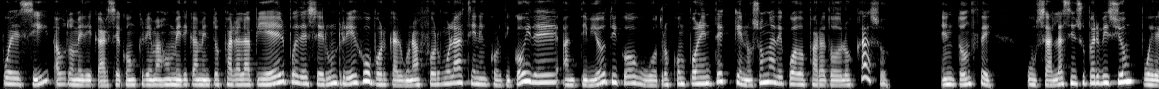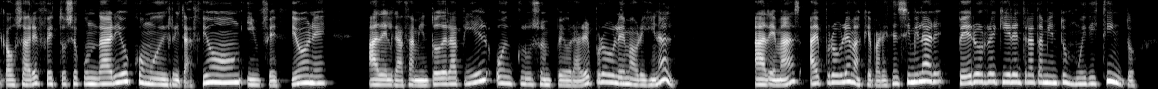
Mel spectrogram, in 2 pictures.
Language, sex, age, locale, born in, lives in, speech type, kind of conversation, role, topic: Spanish, female, 35-39, es-ES, Spain, Portugal, read, expert-assistant, expert, ¿Qué tipos de problemas pueden atender los dermatólogos?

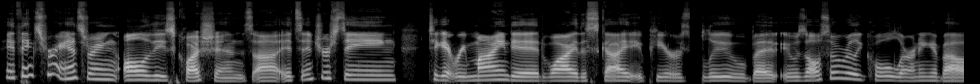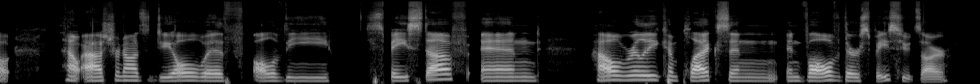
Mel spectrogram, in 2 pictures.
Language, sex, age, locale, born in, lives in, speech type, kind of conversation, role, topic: English, female, 35-39, en-US, United States, United States, read, expert-assistant, asker, What makes the sky appear blue during the day?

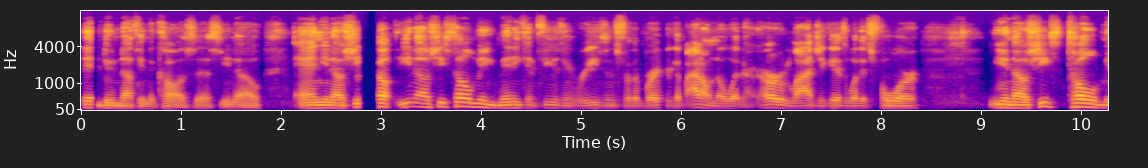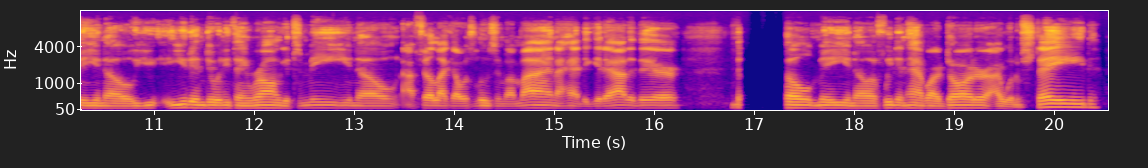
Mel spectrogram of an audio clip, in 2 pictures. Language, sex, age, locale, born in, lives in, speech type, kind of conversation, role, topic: English, male, 40-44, en-US, United States, United States, conversation, advice, user, How can I overcome intense shame and begin to move on after a breakup?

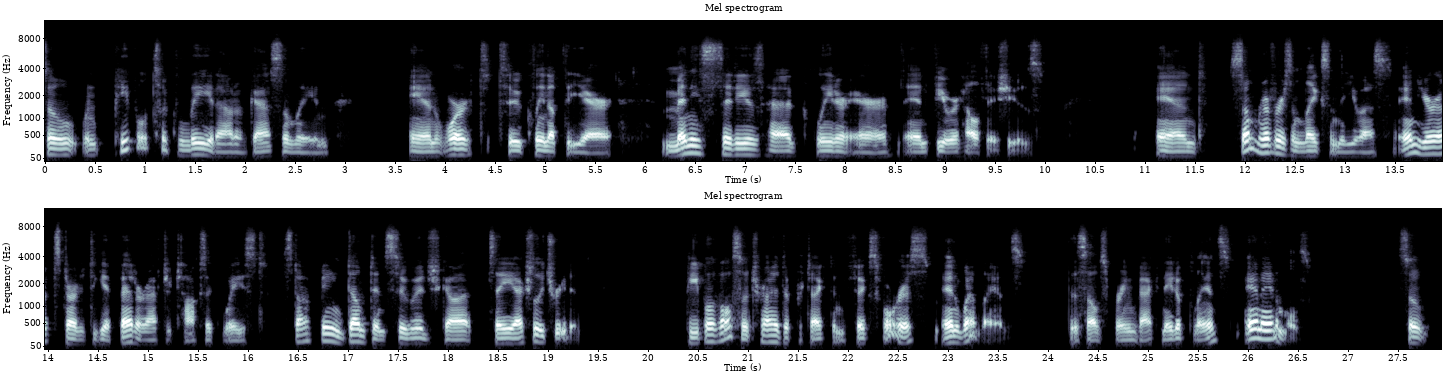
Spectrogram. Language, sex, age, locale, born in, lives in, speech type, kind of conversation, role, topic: English, male, 30-34, en-US, United States, United States, read, expert-assistant, expert, What is the ozone layer and why is it important?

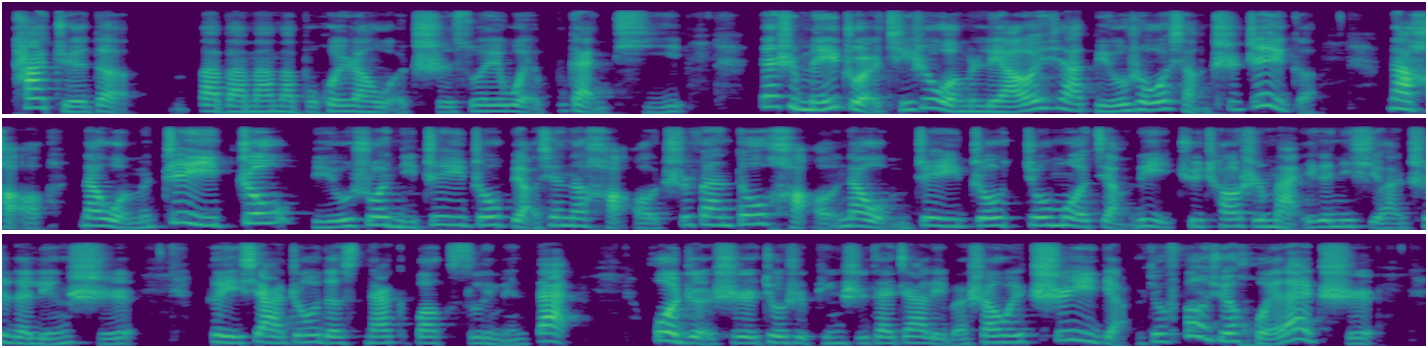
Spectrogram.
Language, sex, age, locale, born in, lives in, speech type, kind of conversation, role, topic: Chinese, female, 35-39, zh-CN, China, United States, conversation, advice, advisor, 如何在沟通中建立并保持信任？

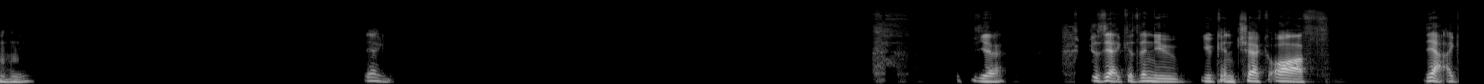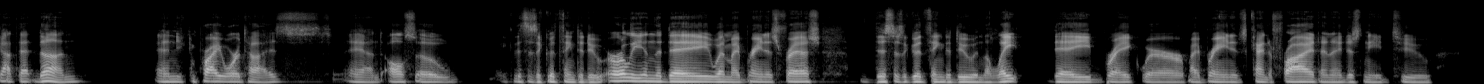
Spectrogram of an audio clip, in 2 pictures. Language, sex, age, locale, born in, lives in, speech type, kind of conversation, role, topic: English, male, 55-59, en-US, United States, United States, conversation, advice, advisor, How can I better balance my work and personal life?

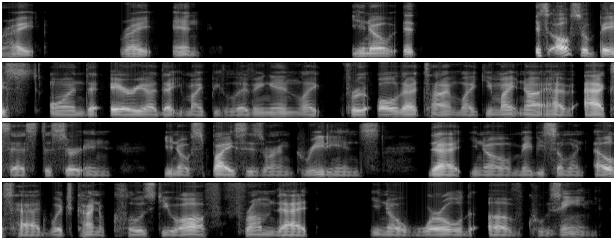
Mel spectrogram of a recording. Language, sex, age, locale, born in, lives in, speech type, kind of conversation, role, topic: English, male, 18-19, en-US, United States, United States, conversation, podcast, host, How does food connect us to our cultural roots?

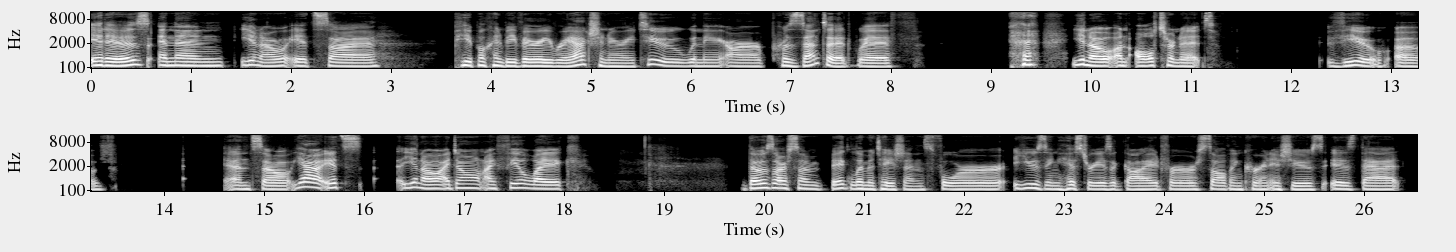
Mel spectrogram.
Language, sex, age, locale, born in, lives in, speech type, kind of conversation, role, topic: English, female, 50-54, en-US, United States, United States, conversation, podcast, guest, Why is it important to learn from history when facing today's challenges?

